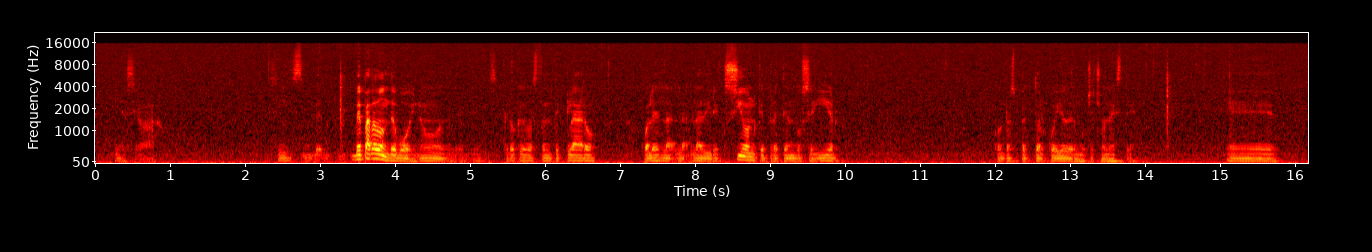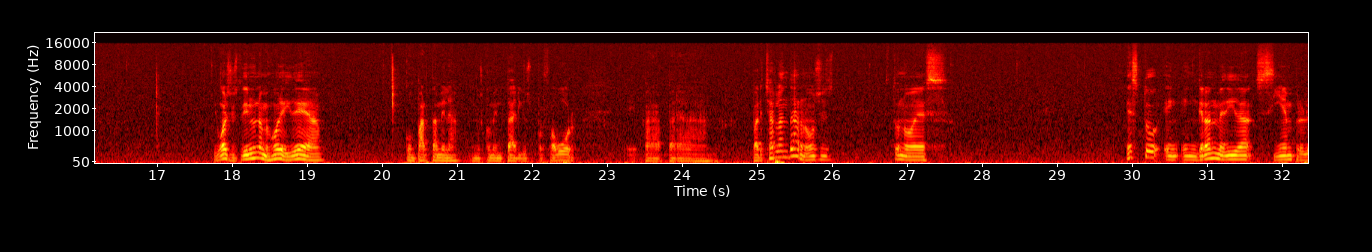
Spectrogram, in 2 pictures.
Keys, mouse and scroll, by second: 2.5-3.8 middle drag, 5.4 click, 5.9-6.3 scroll up 1, 6.7 right click, 7.0 middle click, 7.6 click, 9.4 right click, 10.3-11.5 drag, 12.2-13.6 middle drag, 14.0 shift+right click, 14.6 shift+right click, 16.4 click, 17.6 shift+right click, 18.6-20.2 drag, 20.7-22.0 drag, 22.1 middle click, 22.5 scroll up 1, 22.7 middle click, 23.1-23.4 scroll down 1, 23.4 middle click, 24.5-24.8 scroll up 1, 25.8 right click, 26.4 click, 27.5 click, 29.2 right click, 29.8 click, 31.6-32.3 middle drag.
